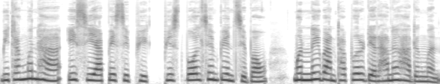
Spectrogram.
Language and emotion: Bodo, neutral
